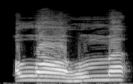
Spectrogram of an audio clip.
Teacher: میم پر غنہ کریں گے اور اللہ کے نام کو ہم موٹا کریں گے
